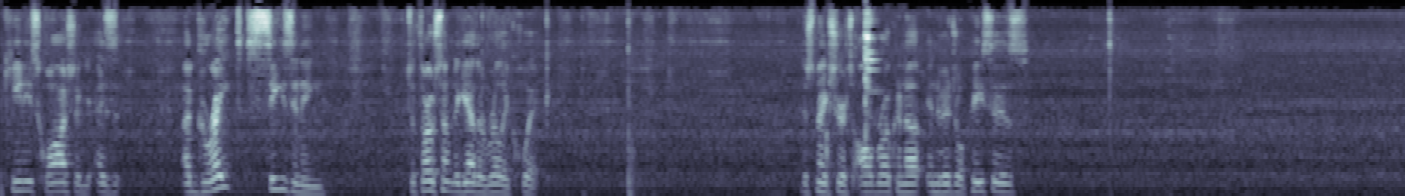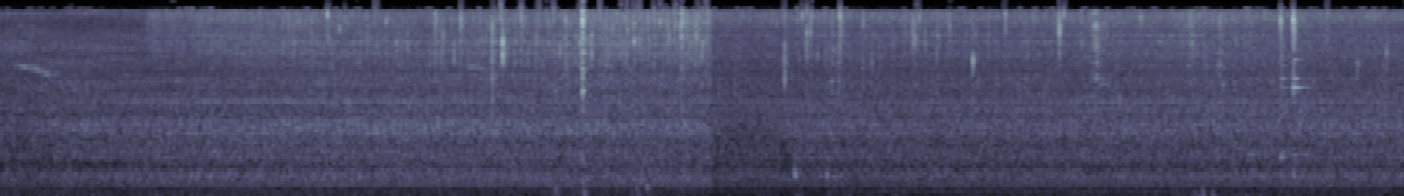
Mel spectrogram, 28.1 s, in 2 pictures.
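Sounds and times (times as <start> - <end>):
steady low hum: 0.0 - 28.0
okra sizzling in hot oil: 15.5 - 28.0.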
